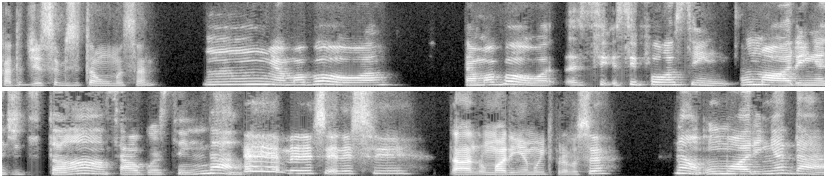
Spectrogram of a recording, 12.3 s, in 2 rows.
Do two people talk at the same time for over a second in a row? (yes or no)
no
